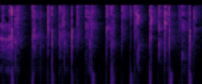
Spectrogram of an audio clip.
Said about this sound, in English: They should be louder. Make them, like, ear-piercingly loud so that anybody that falls asleep with the podcast on just dies. Just bass boost. Let's do an applause bit.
